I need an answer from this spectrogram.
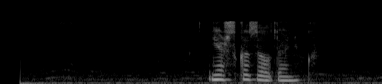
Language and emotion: Russian, neutral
